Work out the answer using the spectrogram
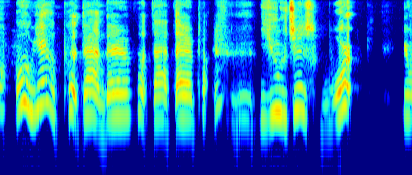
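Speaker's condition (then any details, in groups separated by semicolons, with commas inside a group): Cerebral palsy; present from birth, severe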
